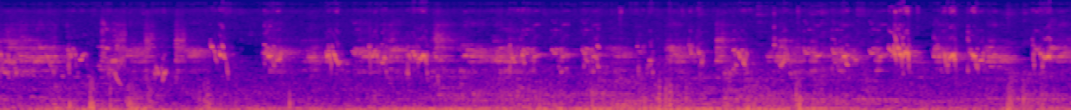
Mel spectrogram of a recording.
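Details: Happy budgerigar keeps up steady, scratchy warbling and chirping throughout, with squawky and clicking notes mixed in and a low hum underneath.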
